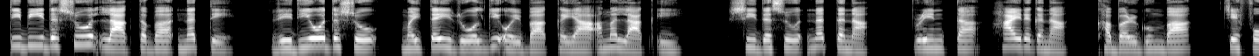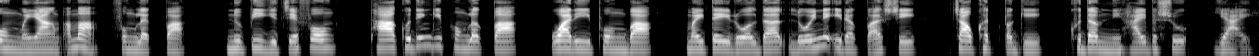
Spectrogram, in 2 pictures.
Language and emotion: Manipuri, neutral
